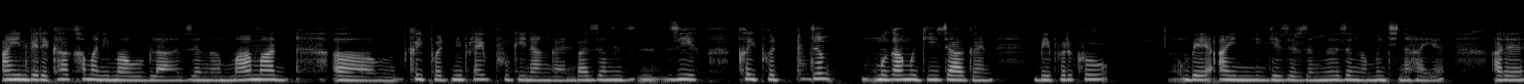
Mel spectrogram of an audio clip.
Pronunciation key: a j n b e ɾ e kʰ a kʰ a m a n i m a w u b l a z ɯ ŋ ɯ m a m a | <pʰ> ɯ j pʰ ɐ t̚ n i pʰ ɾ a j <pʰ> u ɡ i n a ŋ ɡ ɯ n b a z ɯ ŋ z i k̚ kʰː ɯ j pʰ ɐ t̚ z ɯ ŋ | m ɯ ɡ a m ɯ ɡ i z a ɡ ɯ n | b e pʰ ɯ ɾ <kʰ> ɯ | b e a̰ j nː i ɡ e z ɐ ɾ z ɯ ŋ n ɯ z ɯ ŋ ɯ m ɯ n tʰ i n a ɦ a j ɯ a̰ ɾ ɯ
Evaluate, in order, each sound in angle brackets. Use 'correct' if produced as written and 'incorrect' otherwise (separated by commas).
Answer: incorrect, correct, correct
